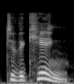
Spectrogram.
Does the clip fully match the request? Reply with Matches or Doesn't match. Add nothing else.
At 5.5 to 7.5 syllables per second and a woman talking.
Doesn't match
